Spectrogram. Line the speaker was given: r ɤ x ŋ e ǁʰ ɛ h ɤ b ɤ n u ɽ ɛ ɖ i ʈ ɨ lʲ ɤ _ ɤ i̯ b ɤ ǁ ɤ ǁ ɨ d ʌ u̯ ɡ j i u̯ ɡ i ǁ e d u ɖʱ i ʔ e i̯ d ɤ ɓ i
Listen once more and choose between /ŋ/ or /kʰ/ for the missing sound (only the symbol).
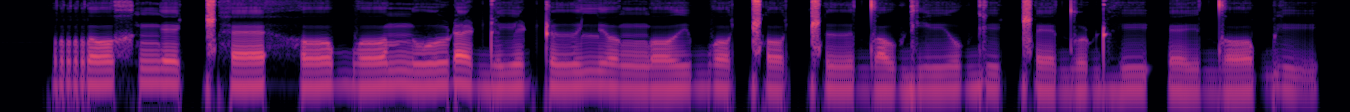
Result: ŋ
